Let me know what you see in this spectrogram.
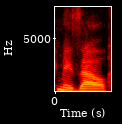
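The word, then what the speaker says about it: Maas: Oh, like mess. Right, exactly. M-A-A-S. Oh, interesting.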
